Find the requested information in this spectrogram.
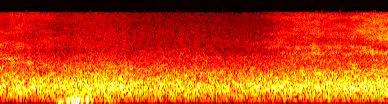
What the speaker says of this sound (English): we have the water gushing out here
